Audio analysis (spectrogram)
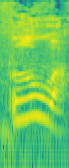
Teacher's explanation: lua eu abri minha boca duas vezes elas não estão tão conectadas e duas vogais não podem ficar juntos na mesma sílaba sendo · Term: hiato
